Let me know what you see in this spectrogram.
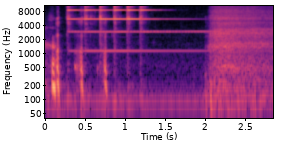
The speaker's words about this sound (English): Ring the bell.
